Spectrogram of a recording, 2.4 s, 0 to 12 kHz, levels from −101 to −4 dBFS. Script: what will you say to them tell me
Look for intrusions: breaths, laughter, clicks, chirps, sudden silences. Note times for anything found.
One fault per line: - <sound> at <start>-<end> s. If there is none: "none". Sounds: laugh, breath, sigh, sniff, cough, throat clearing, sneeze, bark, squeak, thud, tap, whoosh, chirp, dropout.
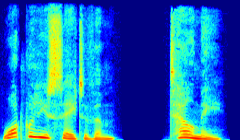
none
